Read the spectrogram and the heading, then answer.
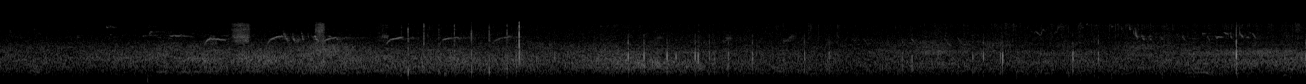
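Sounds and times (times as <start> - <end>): open-air background hiss: 0.0 - 13.0
small bird chirping: 1.0 - 5.2, 6.5 - 13.0
faint clicks: 4.0 - 5.6, 6.2 - 12.6.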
